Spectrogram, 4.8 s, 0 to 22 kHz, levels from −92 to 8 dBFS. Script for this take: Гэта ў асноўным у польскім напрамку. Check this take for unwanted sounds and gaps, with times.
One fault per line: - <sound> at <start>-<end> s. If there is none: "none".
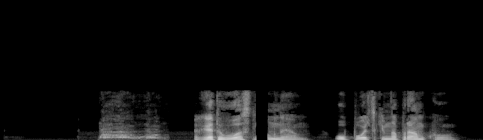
- bark at 1.0-1.7 s
- dropout at 2.6-2.7 s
